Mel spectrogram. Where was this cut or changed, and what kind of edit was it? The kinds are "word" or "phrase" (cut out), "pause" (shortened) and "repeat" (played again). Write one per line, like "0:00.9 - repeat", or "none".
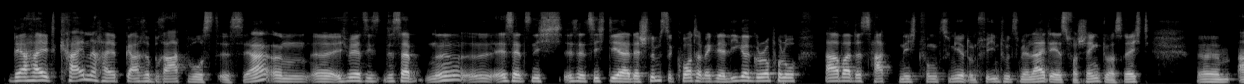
none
